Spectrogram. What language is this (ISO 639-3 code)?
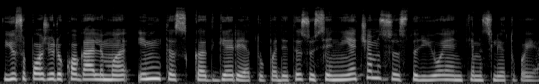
lit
